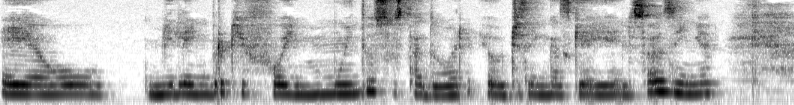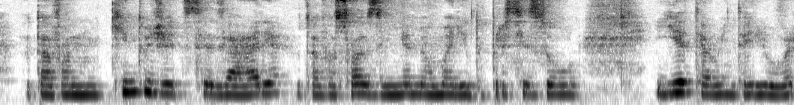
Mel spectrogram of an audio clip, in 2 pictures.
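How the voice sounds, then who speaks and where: At a moderate pace, a woman speaks in a fairly high voice with monotone, flat intonation. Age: 30s. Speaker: vlogger. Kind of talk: personal testimony.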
